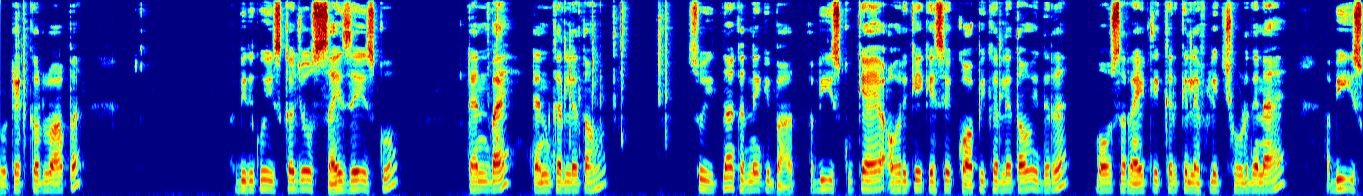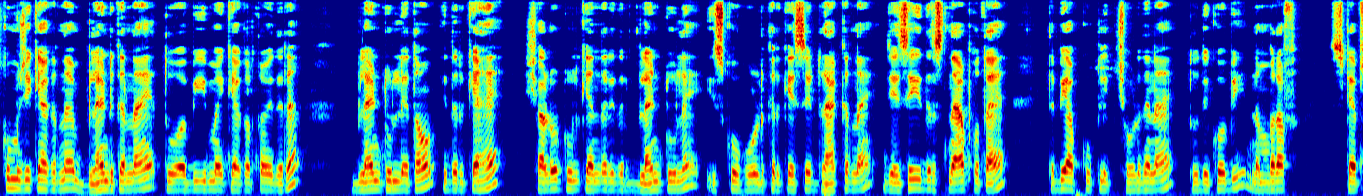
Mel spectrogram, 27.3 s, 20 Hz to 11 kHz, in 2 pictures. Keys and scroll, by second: 0.1 Return, 4.5-6.6 typing.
